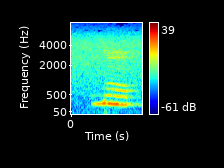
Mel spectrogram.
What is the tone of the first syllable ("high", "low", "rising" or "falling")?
low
